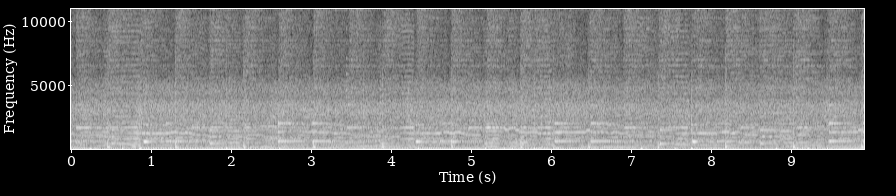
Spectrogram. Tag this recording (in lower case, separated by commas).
music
